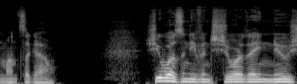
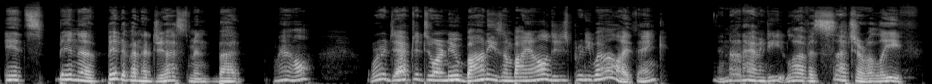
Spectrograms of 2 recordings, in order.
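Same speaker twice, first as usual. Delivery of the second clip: put-on higher young male voice, earnest and relieved; Thorax reassuring; 11 semitones higher than usual. A narrator's reading. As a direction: tell her honestly it went well.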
